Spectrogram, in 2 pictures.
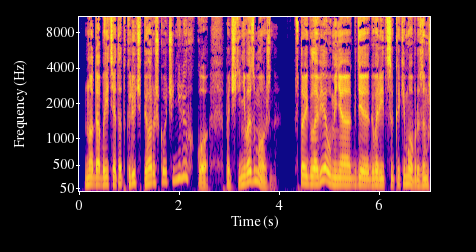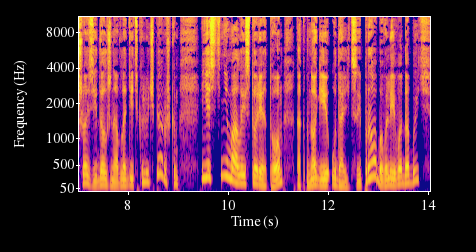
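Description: A chatty talking book with a knowing, confiding way of speaking, as a man reads her lines. The voice is raised above his own and swings widely in pitch. It is warm and mellow, and recorded close and dry. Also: no echo, natural voice. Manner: lively, confiding storyteller tone. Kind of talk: audiobook character voice.

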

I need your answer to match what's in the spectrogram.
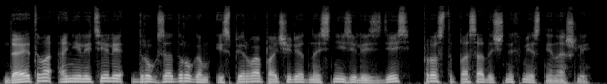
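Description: A man's voice: mid-range voice, brisk, warm tone, no echo, clean studio sound, natural voice. A man voicing an eager, helpful male cyborg who talks in stiff, report-like machine phrasing in an audiobook story. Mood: deadpan eager.

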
